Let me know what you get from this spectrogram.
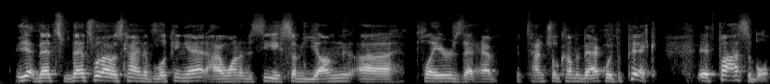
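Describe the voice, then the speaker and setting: A man with an American accent speaks at a moderate pace in a fairly high pitch with ordinary variation, against a quiet background. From Chicago area, Illinois. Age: 30s. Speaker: sports podcaster. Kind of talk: casual chat. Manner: animated.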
